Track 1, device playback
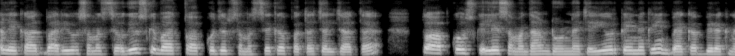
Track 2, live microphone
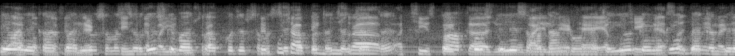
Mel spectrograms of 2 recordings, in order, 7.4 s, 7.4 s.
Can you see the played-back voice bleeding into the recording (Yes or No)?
Yes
